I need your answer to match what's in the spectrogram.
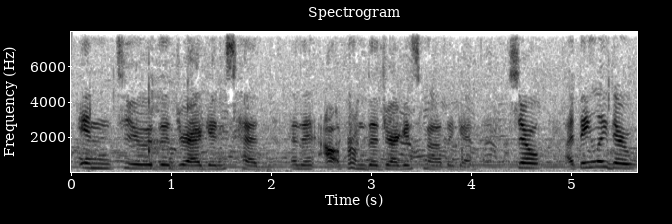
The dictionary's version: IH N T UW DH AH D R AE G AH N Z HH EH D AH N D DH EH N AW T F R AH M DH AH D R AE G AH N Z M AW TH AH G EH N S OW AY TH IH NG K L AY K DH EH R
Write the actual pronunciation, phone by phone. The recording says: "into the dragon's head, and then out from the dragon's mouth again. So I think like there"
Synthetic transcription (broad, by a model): IH N T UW DH AH D R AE G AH N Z HH EH D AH N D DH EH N AW T F R AH M DH AH D R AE G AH N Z M AW TH AH G EH N S OW AY TH IH NG K L AY K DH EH R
